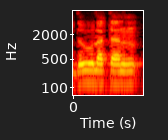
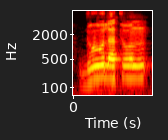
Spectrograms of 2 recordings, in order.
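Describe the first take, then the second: First: The word ends with the vowel a plus n. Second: The word ends with the vowel u plus n. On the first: "بالنصر" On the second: "بالرفع"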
